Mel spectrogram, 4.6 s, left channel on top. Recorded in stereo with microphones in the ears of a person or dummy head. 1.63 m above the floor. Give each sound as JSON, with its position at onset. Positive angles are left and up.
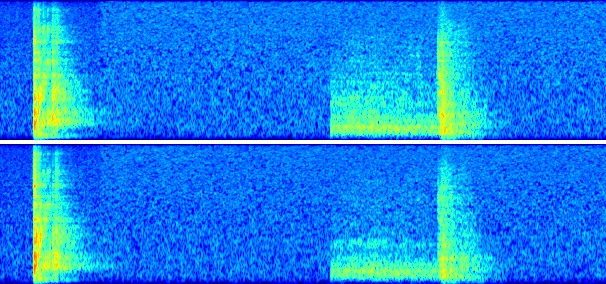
{"t": 0.2, "sound": "chopping", "side_deg": -25, "distance_m": 5.5}
{"t": 2.5, "sound": "a sliding door", "side_deg": 45, "distance_m": 2.0}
